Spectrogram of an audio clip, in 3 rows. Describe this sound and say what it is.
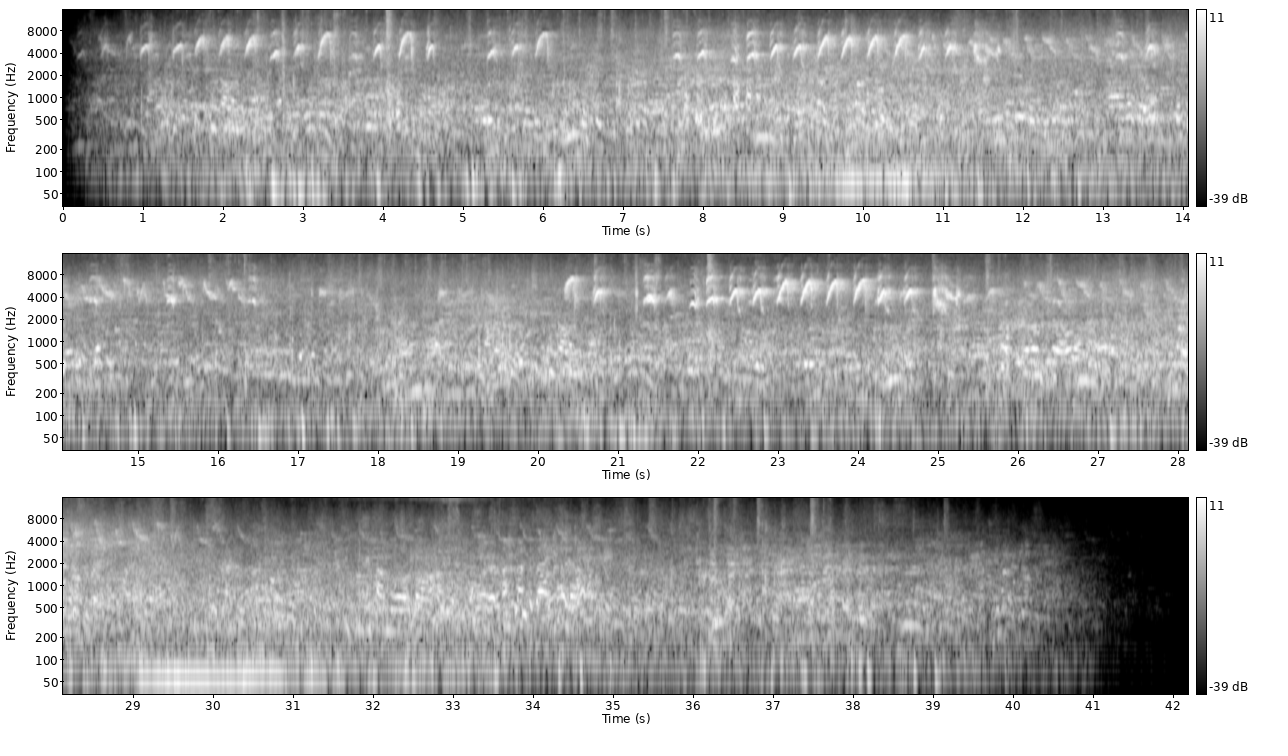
Spring season in Japan.
Recorded on a Zoom H5 with a Rode NTG3 Microphone.
Mixed in ProTools 12.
